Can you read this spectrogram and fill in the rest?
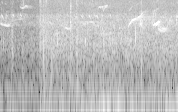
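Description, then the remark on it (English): A dark gray mimic thrush with a black head and black tail, out in the open on a shrub, sings its composite song of imitated sounds in a few faint, high, scratchy chirps and short whistled phrases, scattered irregularly over steady background hiss. “It's gray, dark gray all over with a black head and a black tail, and it's singing that weird composite song, which is sounds it hears, and then it tries to reproduce them.”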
